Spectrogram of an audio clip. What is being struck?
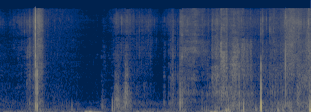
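Paper bag filled with flour.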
